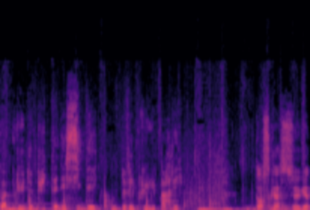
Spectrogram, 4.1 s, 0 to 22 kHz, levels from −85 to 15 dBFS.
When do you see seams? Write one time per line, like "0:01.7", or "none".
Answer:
0:02.9

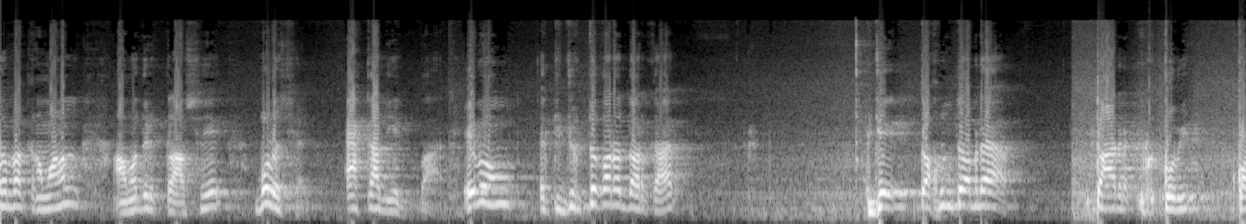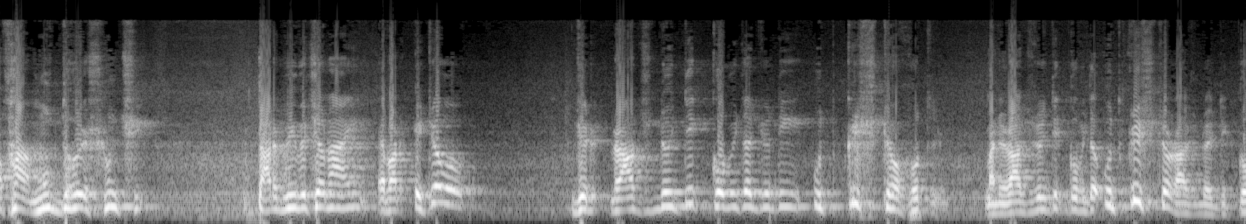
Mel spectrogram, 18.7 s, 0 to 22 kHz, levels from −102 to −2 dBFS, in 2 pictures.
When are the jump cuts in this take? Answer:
none

